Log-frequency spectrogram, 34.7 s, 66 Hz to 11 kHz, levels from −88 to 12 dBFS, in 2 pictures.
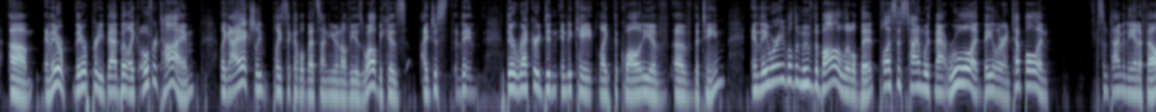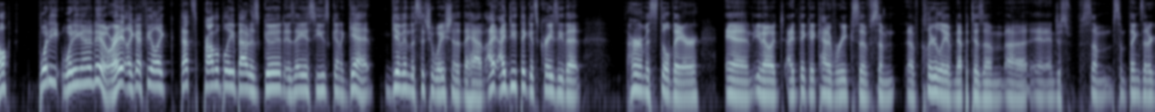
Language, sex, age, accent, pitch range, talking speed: English, male, 30-49, American, 140-195 Hz, 230 wpm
